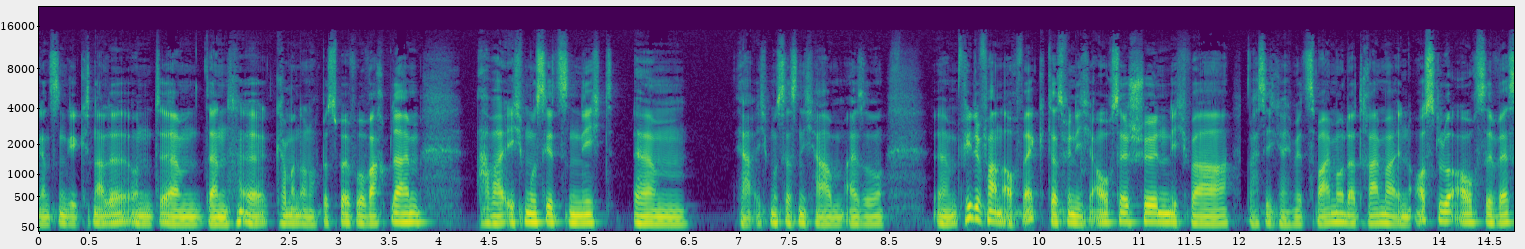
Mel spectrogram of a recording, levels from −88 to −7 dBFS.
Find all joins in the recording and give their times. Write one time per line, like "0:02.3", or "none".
0:12.0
